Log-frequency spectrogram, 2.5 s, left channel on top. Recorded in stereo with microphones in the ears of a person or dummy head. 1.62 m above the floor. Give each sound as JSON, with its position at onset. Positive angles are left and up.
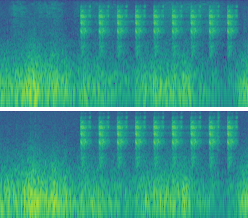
{"t": 0.8, "sound": "a gunshot", "side_deg": 0}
